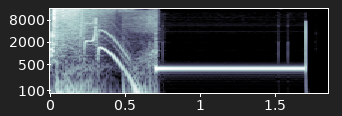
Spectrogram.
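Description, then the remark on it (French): A noisy burst with falling electronic sweeps gives way to a steady, single-pitched telephone ringing tone as a call is placed to someone, holding for about a second before a click cuts it off. “Quand il appelle euh, des gens au téléphone, il pose des questions très très très très rapides, il faut répondre.”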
